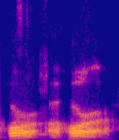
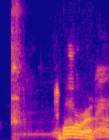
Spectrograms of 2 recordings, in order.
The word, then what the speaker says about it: Torah: I think you said you had a horror. Torah. It's called a Torah. Torah. I mispronounced Torah.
